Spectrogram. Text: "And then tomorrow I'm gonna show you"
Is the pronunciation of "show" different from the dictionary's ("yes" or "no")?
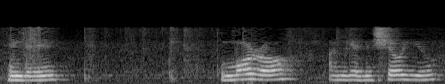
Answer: no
